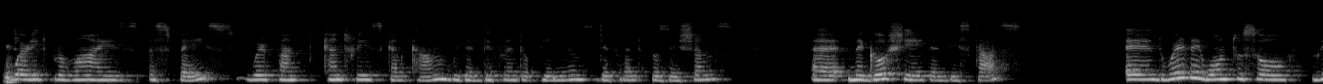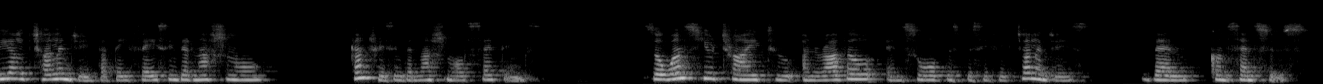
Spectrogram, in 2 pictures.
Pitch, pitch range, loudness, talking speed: 210 Hz, 195-225 Hz, -29 LUFS, 120 wpm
